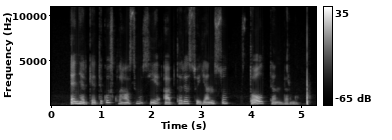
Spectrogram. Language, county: Lithuanian, Kaunas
